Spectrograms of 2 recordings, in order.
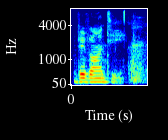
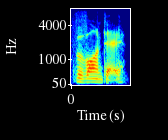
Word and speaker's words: Vivanti: you want to plug vivanti so it's actually pronounced vivante oh sorry um but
